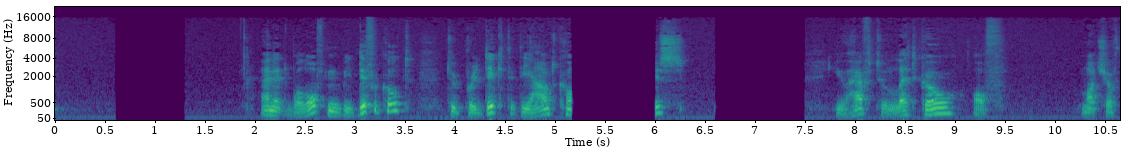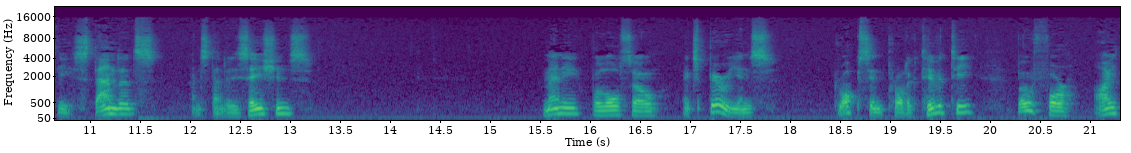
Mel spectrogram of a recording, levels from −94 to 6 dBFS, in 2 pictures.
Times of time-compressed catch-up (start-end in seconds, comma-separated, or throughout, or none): none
